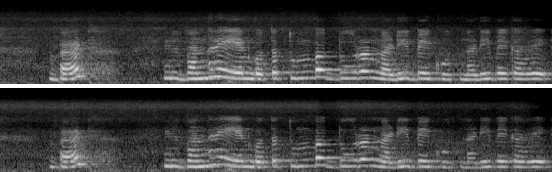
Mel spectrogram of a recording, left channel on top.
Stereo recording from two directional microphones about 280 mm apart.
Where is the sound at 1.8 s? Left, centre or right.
Left.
